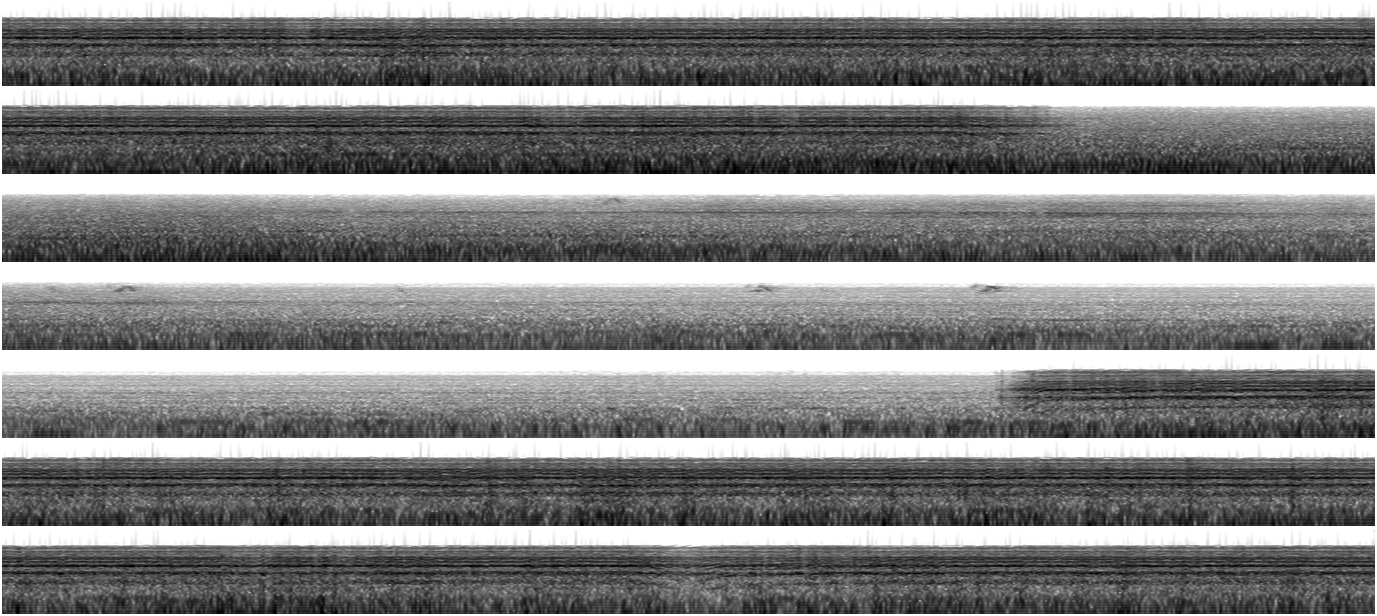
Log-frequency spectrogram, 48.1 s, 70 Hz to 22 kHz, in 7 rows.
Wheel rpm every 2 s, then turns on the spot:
160, 160, 160, 160, 160, 140, 0, 0, 0, 0, 0, 0, 0, 0, 0, 0, 100, 160, 160, 160, 160, 160, 140, 160.
none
